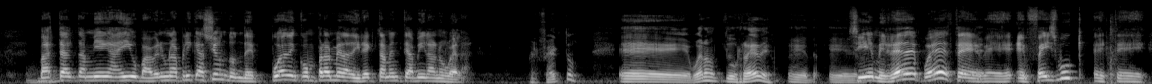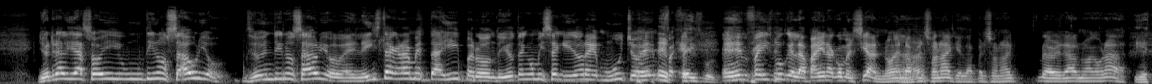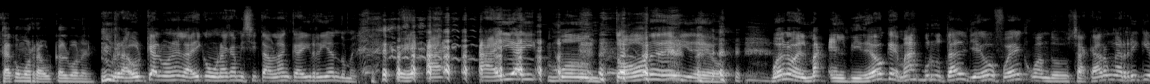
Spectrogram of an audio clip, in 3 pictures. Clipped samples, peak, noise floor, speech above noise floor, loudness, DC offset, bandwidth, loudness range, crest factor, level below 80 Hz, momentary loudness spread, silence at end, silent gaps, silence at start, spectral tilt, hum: under 0.1%; 0 dBFS; -56 dBFS; 38 dB; -18 LUFS; under 0.1%; 15.5 kHz; 5 LU; 18 dB; -56 dBFS; 9 LU; 0 s; none; 0.25 s; -5.5 dB/octave; none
